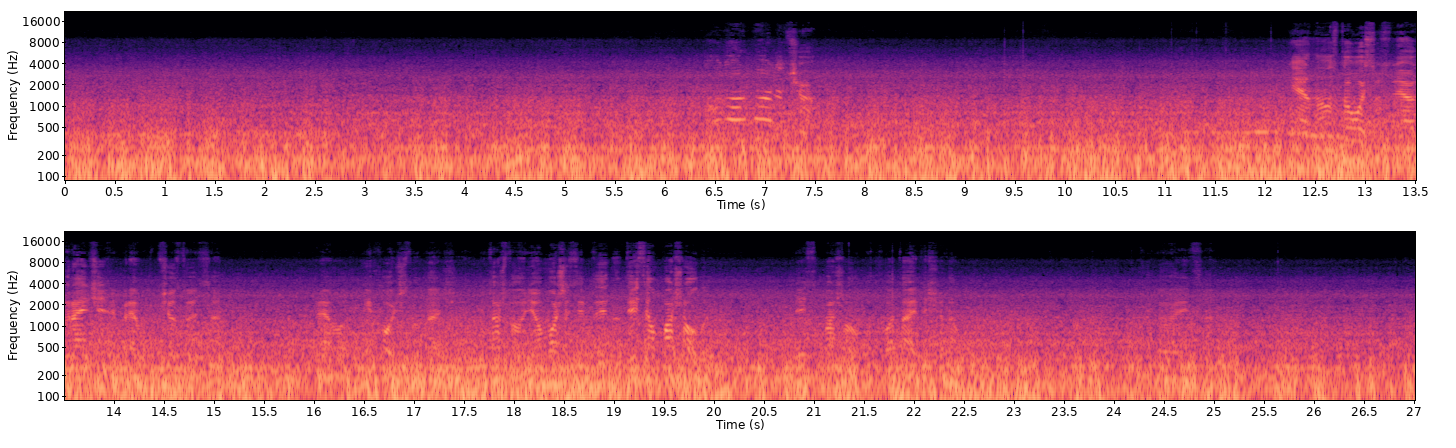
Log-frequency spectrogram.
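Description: An engine hums steadily as a car drives fast.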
